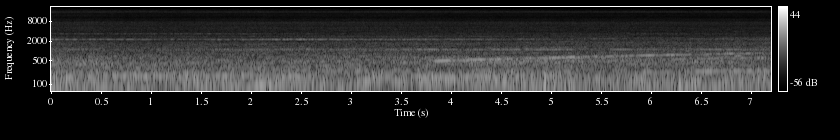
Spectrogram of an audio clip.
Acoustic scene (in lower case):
subway train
